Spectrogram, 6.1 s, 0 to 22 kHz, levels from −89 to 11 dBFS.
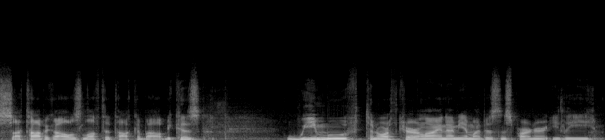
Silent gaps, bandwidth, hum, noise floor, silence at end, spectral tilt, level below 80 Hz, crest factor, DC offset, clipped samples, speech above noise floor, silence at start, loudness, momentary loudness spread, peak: none; 9.2 kHz; none; -55 dBFS; 0.1 s; -7.5 dB/octave; -60 dBFS; 16 dB; under 0.1%; under 0.1%; 32 dB; 0 s; -24 LUFS; 11 LU; -6 dBFS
